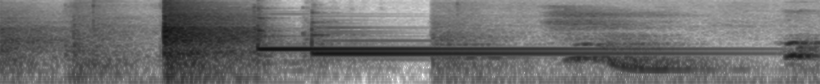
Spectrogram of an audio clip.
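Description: Two-note ding-dong doorbell chime: a higher note, then a lower one a quarter-second later, both ringing on and slowly fading. A sharp thump comes just before the chime.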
